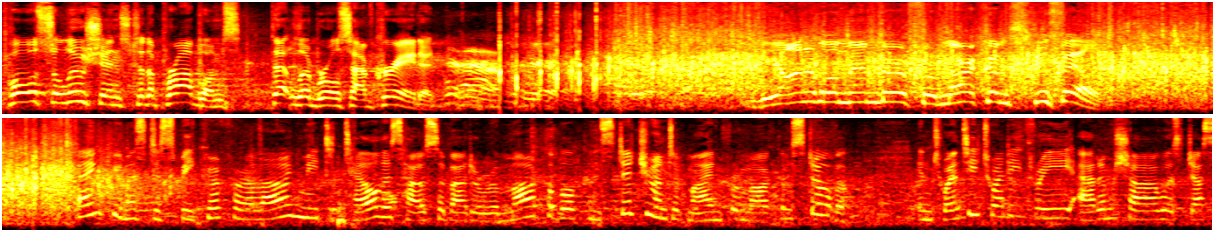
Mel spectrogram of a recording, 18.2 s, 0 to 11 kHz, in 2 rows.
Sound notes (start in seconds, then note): 10.2 some Applause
